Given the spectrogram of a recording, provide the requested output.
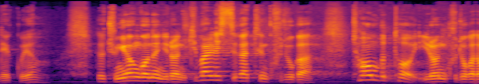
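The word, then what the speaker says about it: Qivalis: 그래서 저는 이제 사실 법보다는 이제 시장을 보는 입장이다 보니까 제가 주목하는 건 최근에 이제 키발리스라고 발음을 좀 잘해야 됩니다.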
